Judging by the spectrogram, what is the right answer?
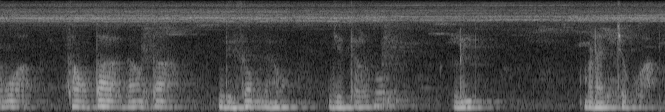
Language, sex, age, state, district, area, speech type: Santali, male, 30-45, Jharkhand, Seraikela Kharsawan, rural, spontaneous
